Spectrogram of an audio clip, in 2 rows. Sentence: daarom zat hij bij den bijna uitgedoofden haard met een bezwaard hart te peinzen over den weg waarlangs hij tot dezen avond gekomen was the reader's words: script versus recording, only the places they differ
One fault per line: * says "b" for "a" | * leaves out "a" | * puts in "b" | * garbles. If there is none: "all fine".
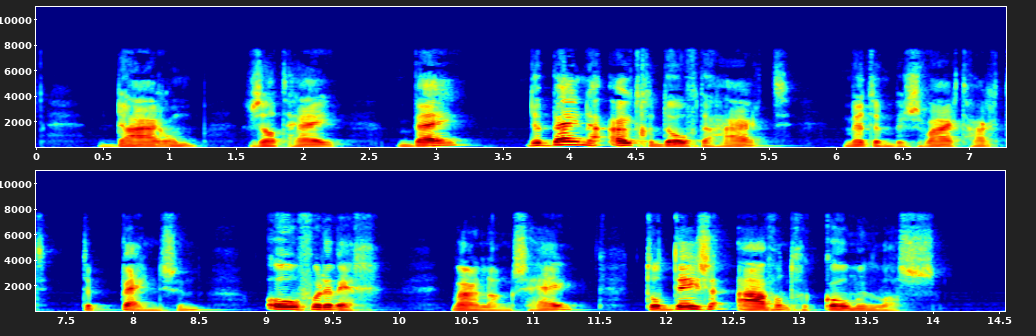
all fine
